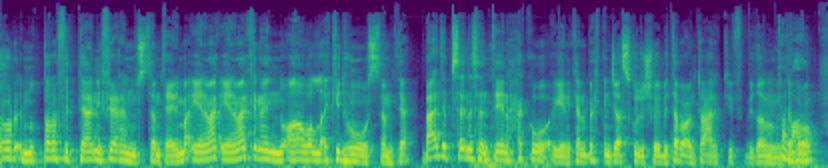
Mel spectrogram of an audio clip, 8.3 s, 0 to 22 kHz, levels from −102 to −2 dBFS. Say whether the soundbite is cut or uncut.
cut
